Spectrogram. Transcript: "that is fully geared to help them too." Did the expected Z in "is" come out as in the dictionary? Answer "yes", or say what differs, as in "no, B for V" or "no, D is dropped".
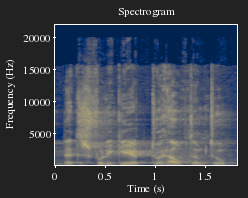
no, S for Z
